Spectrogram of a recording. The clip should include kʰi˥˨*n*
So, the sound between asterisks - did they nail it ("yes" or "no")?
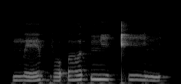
yes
